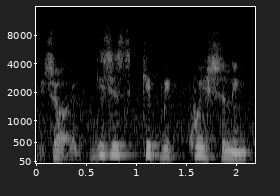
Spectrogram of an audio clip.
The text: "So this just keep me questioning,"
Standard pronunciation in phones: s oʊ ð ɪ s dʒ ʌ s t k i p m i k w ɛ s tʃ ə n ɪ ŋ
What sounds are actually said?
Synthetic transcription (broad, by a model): s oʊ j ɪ dʒ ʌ s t k i p m i k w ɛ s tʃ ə n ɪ ŋ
